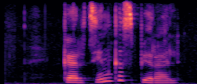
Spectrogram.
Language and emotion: Russian, positive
